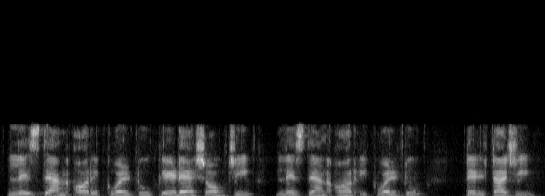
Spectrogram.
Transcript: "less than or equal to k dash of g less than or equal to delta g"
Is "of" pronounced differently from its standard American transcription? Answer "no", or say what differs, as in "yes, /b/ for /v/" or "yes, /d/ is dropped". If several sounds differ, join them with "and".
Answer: yes, /p/ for /v/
